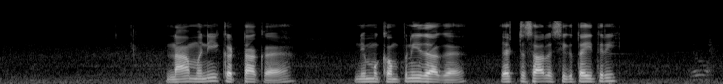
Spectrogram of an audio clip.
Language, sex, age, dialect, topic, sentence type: Kannada, male, 41-45, Dharwad Kannada, banking, question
